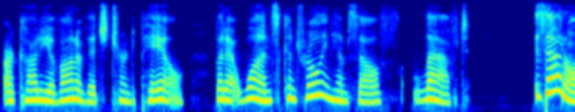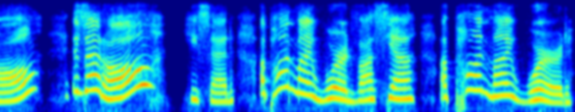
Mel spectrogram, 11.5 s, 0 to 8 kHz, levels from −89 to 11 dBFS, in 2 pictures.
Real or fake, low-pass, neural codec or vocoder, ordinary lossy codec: real; 7.2 kHz; none; Opus, 16 kbps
